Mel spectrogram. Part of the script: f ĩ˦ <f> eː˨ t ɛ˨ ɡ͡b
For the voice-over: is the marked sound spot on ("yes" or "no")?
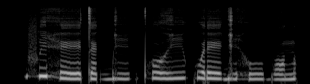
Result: no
